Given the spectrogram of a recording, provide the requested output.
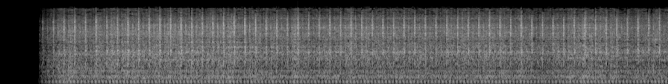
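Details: Smart Roadster at idle: a sharp, steady knock at about three per second; engine knock that the owner was told might be the big end bearings, possibly needing a crank regrind or replacement, unconfirmed.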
